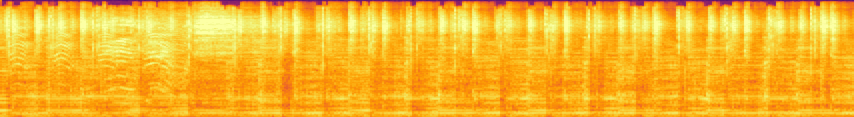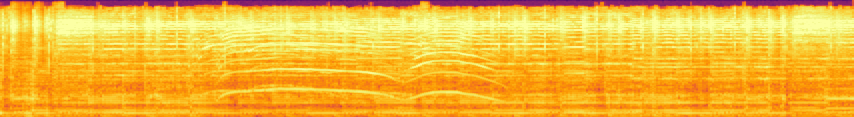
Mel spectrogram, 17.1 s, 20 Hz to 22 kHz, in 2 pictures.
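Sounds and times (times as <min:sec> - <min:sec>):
cajon percussive strikes: 0:00.0 - 0:17.0
bagpipes playing: 0:09.3 - 0:17.0.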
